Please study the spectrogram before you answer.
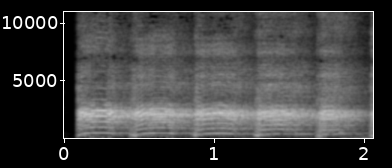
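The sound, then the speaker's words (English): A duck call blown in a quick run of about five bright, nasal quacks, loud, with a clean, smooth tone rather than a raspy one. No one talks. “Do the fine again.”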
